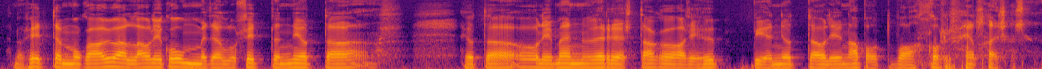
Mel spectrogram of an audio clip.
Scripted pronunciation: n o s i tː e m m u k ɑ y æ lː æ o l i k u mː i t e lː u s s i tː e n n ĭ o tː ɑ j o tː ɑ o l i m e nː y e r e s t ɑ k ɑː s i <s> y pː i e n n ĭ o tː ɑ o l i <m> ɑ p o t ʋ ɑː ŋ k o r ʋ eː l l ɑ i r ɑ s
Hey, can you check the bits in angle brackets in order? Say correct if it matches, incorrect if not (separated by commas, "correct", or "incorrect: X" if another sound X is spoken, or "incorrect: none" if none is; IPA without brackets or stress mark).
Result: incorrect: h, incorrect: n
